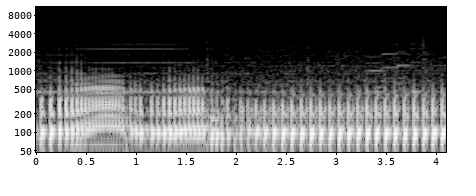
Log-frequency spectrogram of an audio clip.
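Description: Single-cylinder dirt bike engine running at low revs with a rapid, even chugging beat. It is uneven for the first couple of seconds, then settles into a steady idle.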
